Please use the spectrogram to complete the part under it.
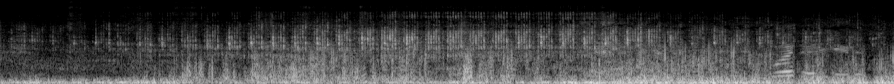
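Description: A loud, steady engine idle from a 1985 Chevrolet C10 pickup truck that sat for 10 years rumbles with a deep low-end throb, its exhaust sputtering continuously up close.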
